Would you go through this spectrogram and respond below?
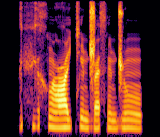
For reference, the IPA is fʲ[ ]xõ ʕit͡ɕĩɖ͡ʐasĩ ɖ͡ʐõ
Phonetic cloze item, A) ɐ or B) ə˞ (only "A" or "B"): A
